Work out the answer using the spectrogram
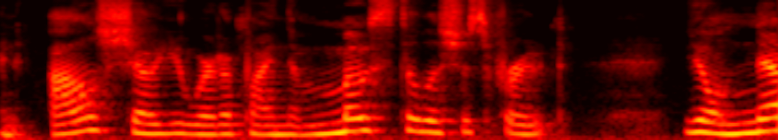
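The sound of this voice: Ordinary pitch variation in an unforced reading voice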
